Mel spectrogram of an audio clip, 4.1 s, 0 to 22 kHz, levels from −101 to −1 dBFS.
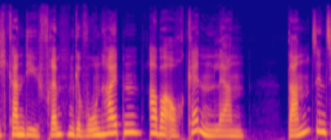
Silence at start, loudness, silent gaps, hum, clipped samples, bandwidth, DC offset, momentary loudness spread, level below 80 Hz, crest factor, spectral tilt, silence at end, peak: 0 s; -26 LUFS; none; none; under 0.1%; 15 kHz; under 0.1%; 6 LU; -60 dBFS; 16 dB; -6.5 dB/octave; 0 s; -10 dBFS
